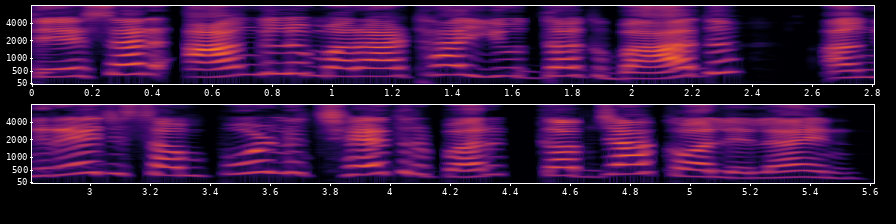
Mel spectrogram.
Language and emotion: Maithili, neutral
